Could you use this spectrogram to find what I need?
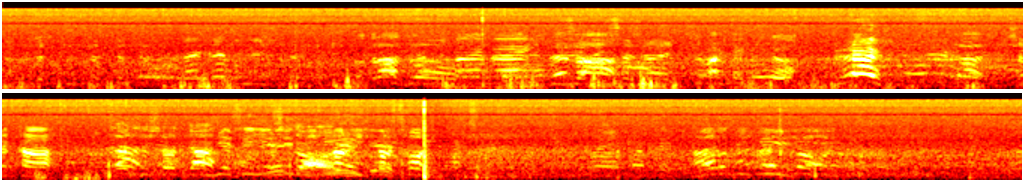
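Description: Children shout to each other across an open field.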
